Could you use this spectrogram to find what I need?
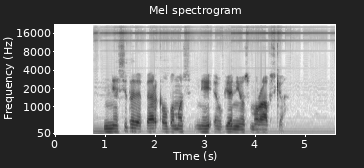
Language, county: Lithuanian, Vilnius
